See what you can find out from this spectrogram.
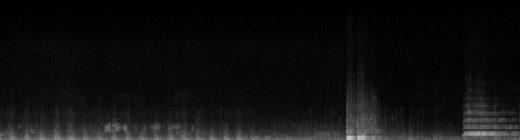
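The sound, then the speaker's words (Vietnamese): After several seconds of low, steady rumble and murmuring voices at the Lyon railway station, a train whistle sounds two loud blasts: a short sharp one, then a longer sustained toot near the end. “Mười lăm phút sau đó, tiếng hú vang của con tàu lửa khoái ác đã vội vàng cướp đi đứa con yêu quý nhất đời của ông.”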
